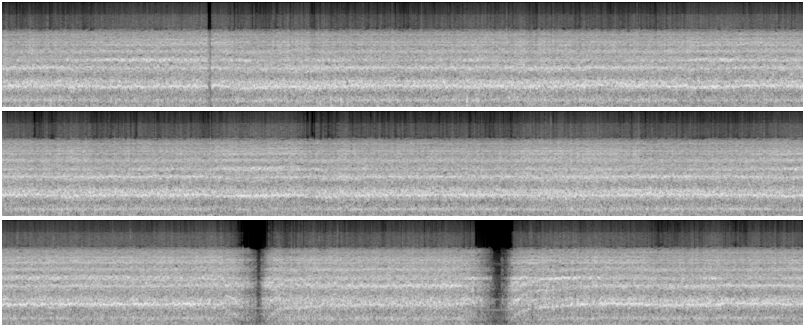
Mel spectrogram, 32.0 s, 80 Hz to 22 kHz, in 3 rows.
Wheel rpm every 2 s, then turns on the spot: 220, 210, 230, 220, 230, 230, 230, 220, 230, 220, 230, 210, 130, 180, 160, 230.
none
